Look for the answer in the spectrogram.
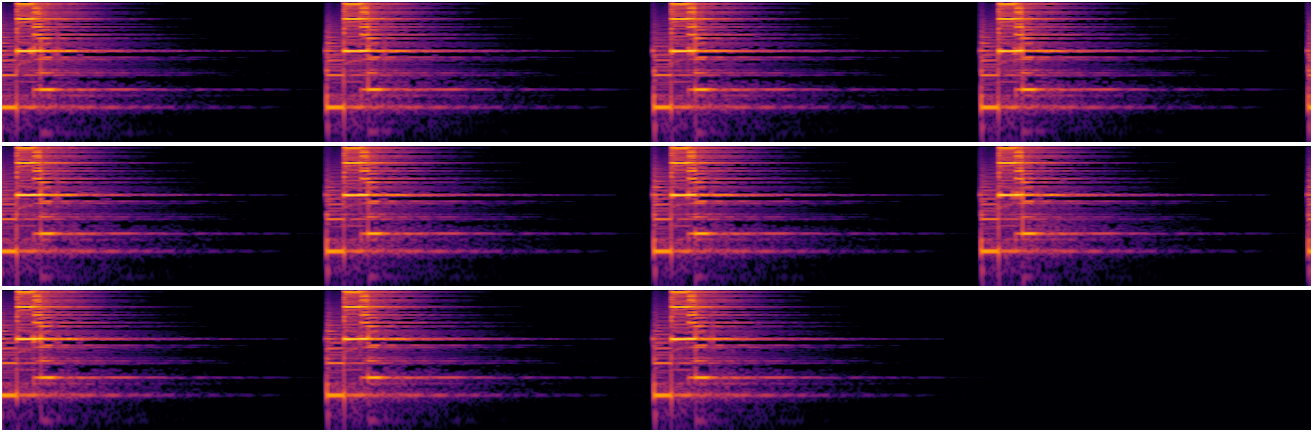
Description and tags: Future Alarm
Alarm SFX.
Created with Max For Cats Pallas.
Added some space with reverb.
Created just for fun.
Hope u like it.
future, Synthesis, war, disaster, sos, alert, Alarm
